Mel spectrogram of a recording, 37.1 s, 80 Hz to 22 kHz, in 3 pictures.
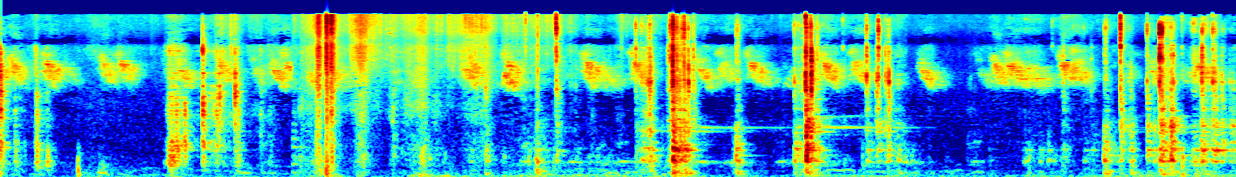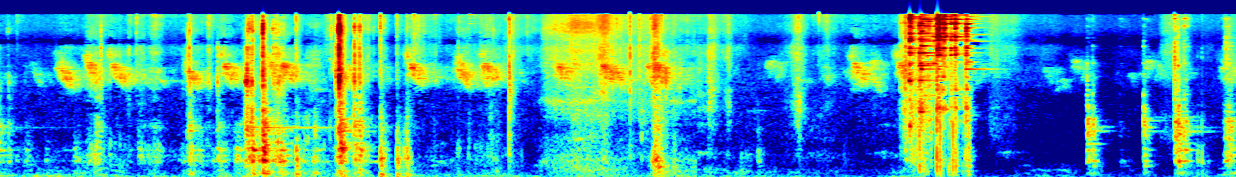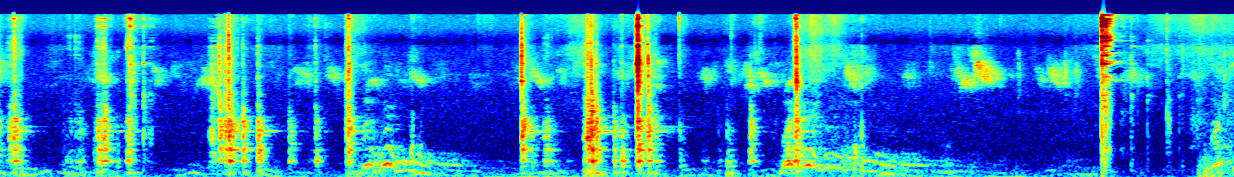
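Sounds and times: birds chirping: 0:00.0 - 0:37.0
metal clicks and knocks: 0:01.6 - 0:02.9, 0:05.2 - 0:09.3, 0:10.2 - 0:16.7, 0:23.2 - 0:28.5, 0:29.8 - 0:32.8.

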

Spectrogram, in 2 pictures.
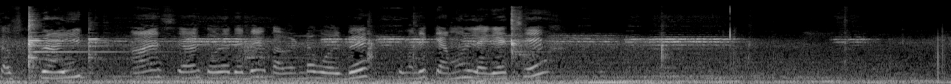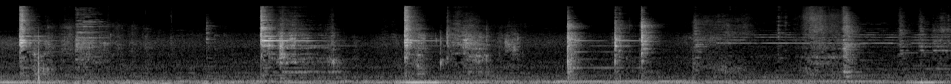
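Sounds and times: metal spatula scraping pan: 0:09.7 - 0:19.0.

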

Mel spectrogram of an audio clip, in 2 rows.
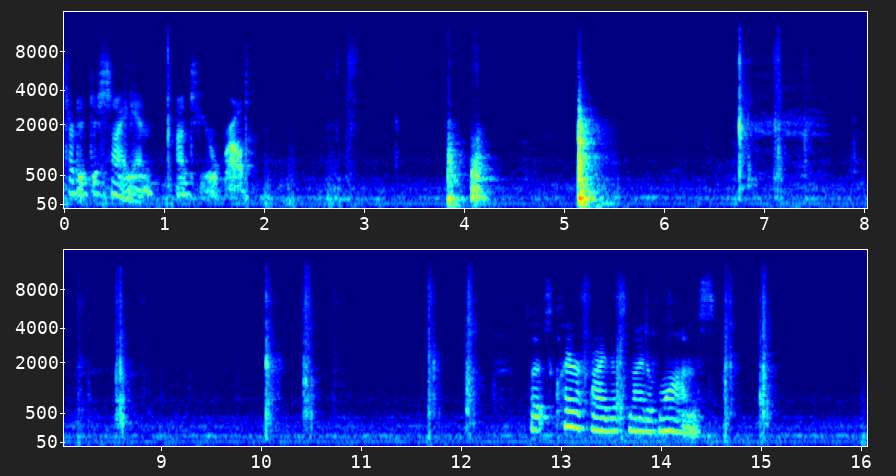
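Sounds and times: cards knocking: 0:06.7 - 0:08.9, 0:10.0 - 0:10.8, 0:11.6 - 0:12.4, 0:13.4 - 0:15.2
cards snapping: 0:06.7 - 0:08.9, 0:10.0 - 0:10.8, 0:11.6 - 0:12.4, 0:14.5 - 0:15.2.

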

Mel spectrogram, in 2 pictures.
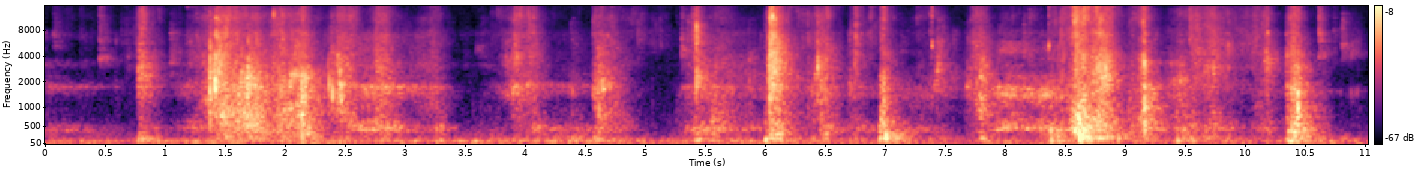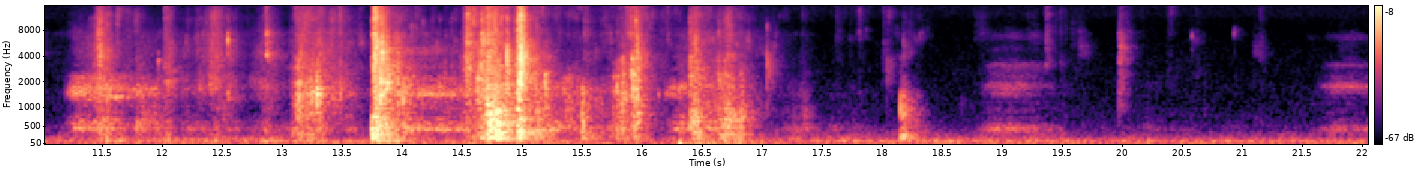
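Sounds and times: footsteps splashing through mud: 0:00.8 - 0:03.1, 0:03.8 - 0:17.1.

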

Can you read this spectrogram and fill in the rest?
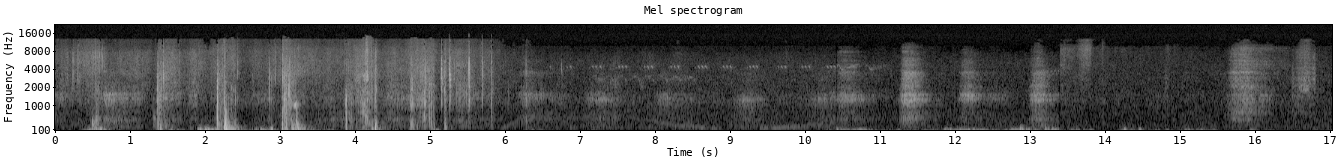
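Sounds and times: person breathing: 0:00.4 - 0:01.7, 0:05.3 - 0:13.7, 0:15.6 - 0:16.7
footsteps on loose rock: 0:01.4 - 0:05.2.

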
